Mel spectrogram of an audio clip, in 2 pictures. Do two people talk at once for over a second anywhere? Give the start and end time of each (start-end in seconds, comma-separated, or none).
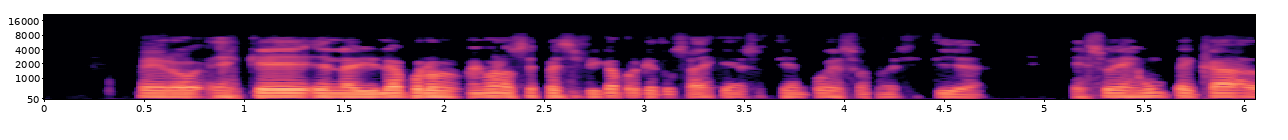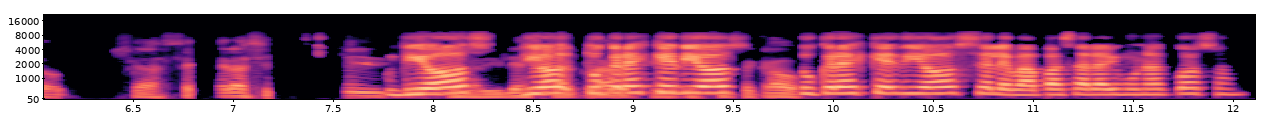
8.1-9.9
